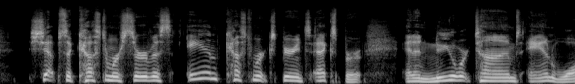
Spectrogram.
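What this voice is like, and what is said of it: Usual voice. Nothing is said of it.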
